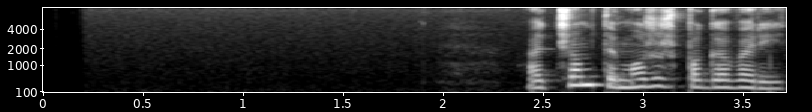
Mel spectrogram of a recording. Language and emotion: Russian, neutral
